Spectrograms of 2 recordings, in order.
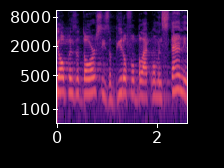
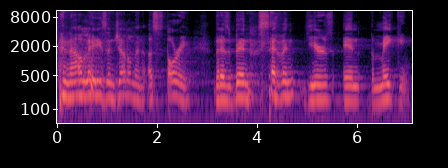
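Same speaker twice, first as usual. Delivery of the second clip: showman announcer; 5 semitones lower than usual. Acted. Host presenting his friend to the crowd, grand announcer build-up. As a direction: hype the guest like a host. Formal stage introduction.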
